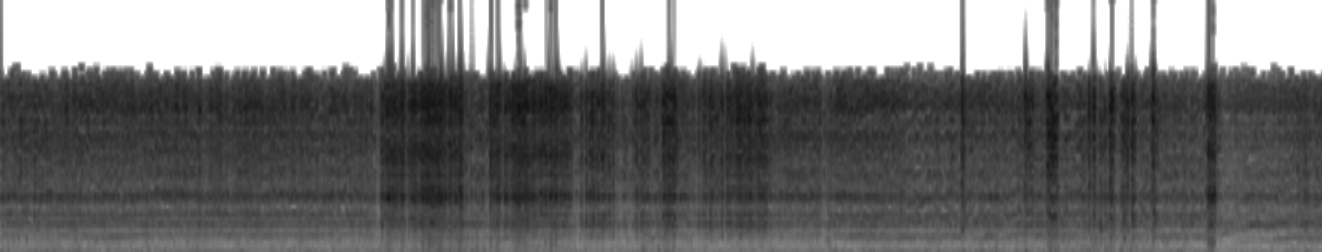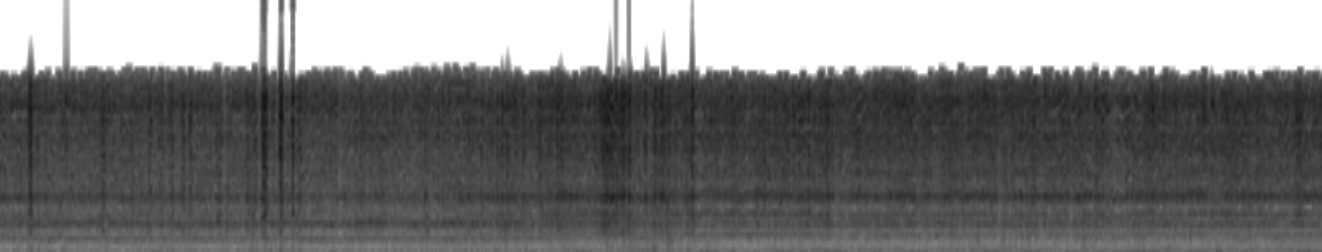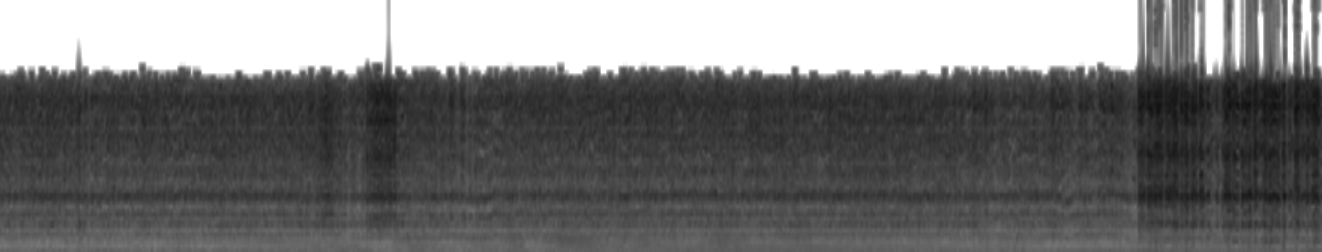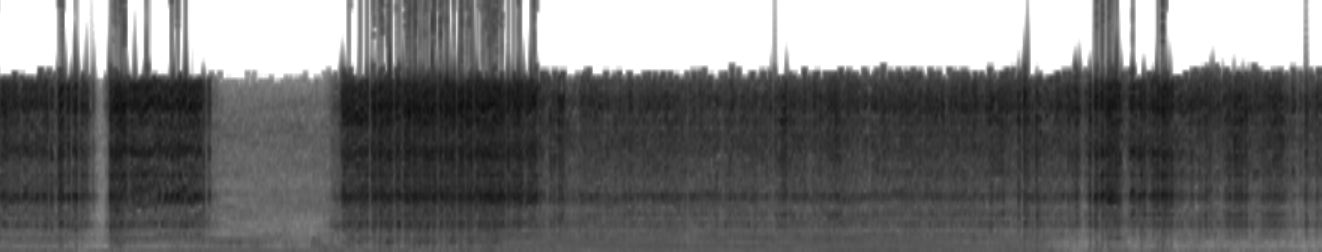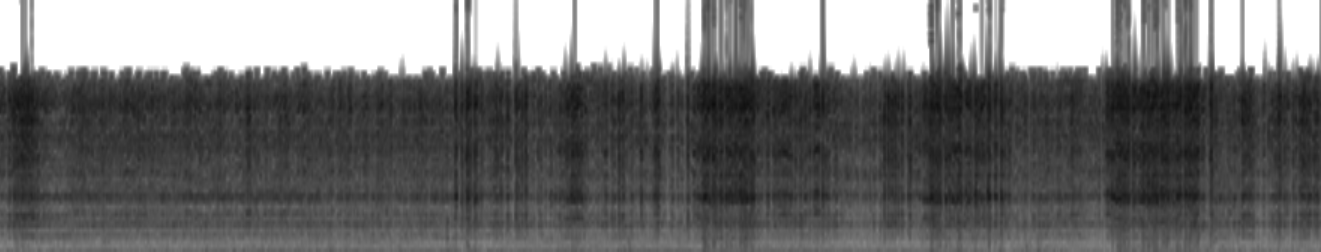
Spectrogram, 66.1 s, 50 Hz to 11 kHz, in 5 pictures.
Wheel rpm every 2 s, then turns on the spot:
230, 230, 220, 230, 220, 190, 160, 180, 180, 210, 230, 230, 230, 230, 230, 230, 230, 240, 230, 200, 140, 80, 200, 230, 230, 230, 230, 230, 230, 230, 230, 230, 230.
none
